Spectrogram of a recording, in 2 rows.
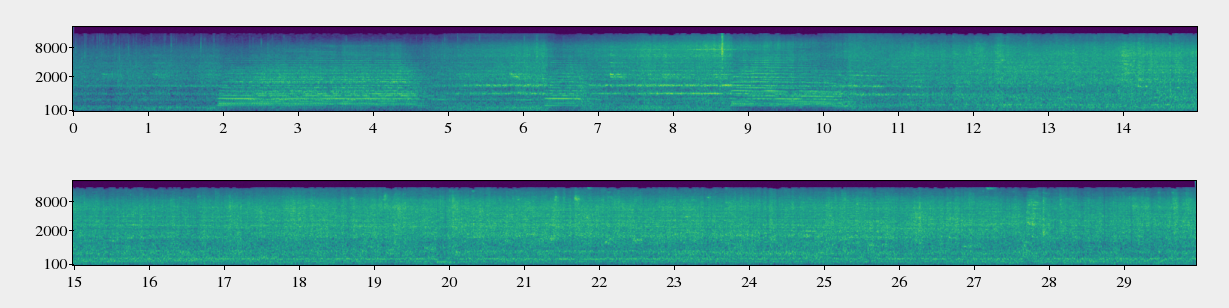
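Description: Air horn of a Norfolk Southern GE AC44C6M diesel locomotive sounding several blasts for a grade crossing, starting about two seconds in, its pitch dropping on the last blast as the locomotive passes. From about eleven seconds on, the loaded coil-steel flatcars roll by with a steady rumble of steel wheels on rail.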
